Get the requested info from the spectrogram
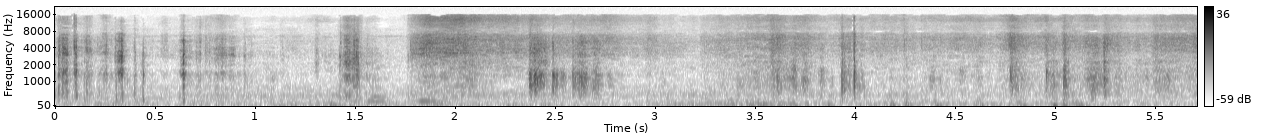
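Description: Plastic bags and packaging rustling and crinkling as items are handled, with scattered small taps and clicks.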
